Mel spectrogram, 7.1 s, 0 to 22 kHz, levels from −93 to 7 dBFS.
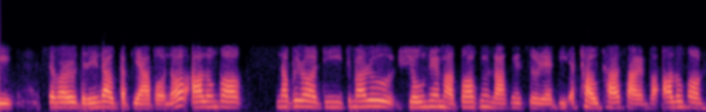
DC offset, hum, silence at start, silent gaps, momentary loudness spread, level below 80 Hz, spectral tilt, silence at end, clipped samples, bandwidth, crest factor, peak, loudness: under 0.1%; none; 0 s; none; 8 LU; -68 dBFS; -5.5 dB/octave; 0 s; under 0.1%; 4.2 kHz; 18 dB; -4 dBFS; -22 LUFS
